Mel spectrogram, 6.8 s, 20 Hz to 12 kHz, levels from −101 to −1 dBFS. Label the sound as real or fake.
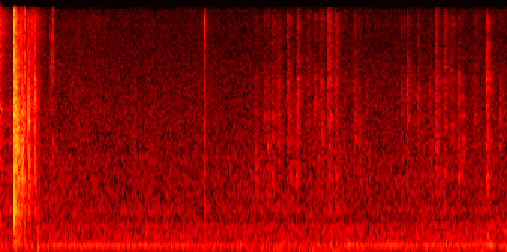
real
